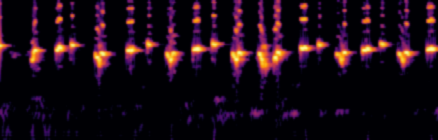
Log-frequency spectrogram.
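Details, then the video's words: Sooty-headed bulbul singing hard to draw other birds into song; clear, bubbly whistled notes alternating lower slurred and higher steady tones, delivered in a brisk, uneven chain. "Trucuan gacor!!mancing burung lain ikut bunyi"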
